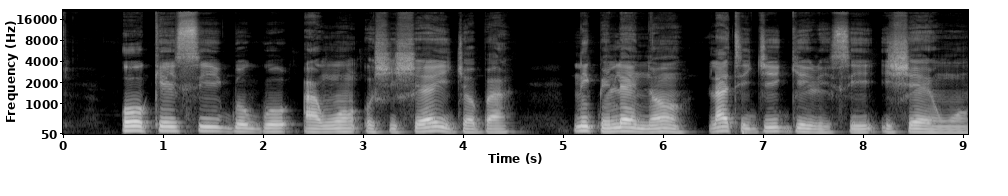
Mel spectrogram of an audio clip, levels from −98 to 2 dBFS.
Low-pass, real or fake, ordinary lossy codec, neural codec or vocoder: none; real; none; none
